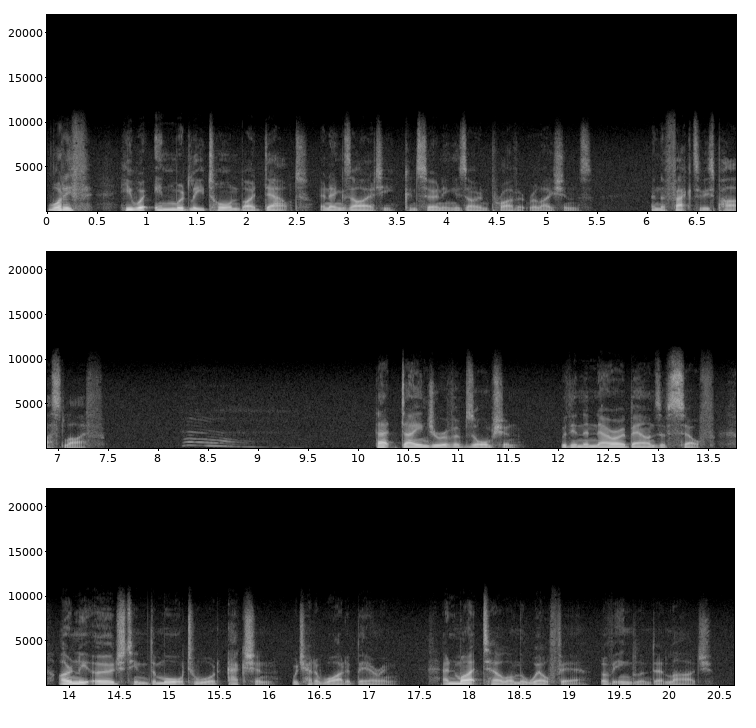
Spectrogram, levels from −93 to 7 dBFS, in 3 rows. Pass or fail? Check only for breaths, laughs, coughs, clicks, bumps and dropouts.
fail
